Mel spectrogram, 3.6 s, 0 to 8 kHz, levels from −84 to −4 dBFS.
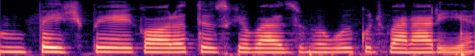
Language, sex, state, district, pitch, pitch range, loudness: Hindi, female, Himachal Pradesh, Shimla, 225 Hz, 220-235 Hz, -15 LUFS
